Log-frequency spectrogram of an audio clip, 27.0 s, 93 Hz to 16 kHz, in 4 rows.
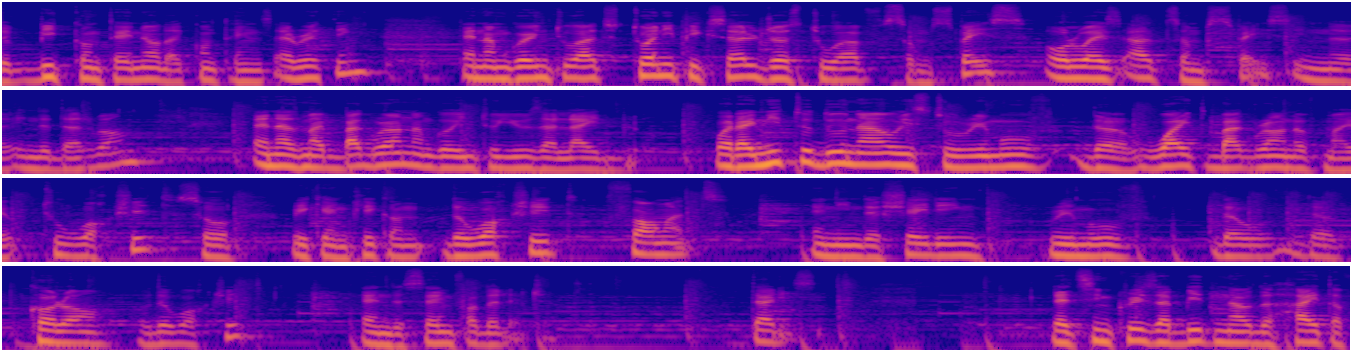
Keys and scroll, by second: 3.9 Left.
